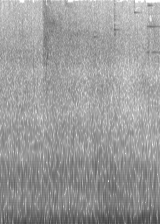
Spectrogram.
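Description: A fireball whooshes.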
